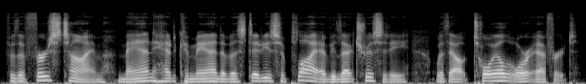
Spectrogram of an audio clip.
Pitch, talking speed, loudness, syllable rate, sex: 135 Hz, 175 wpm, -16 LUFS, 4.8 syllables/s, male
